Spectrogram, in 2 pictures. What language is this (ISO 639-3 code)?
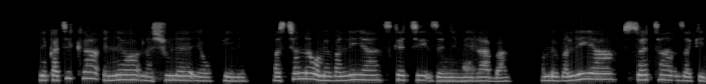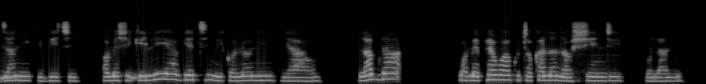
swa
